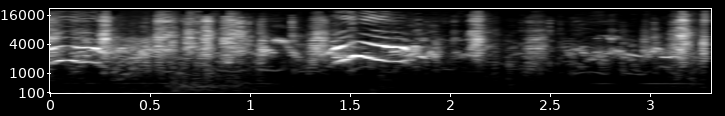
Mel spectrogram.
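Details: Budgies at play in summer breeding season: sharp high squawks and twisting warbled chirps from several birds, with a faint steady low tone underneath.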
